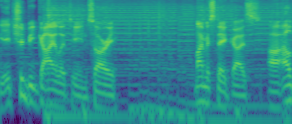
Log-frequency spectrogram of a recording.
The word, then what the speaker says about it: Guillotine: Yeah, I've been pronouncing it wrong. It should be Guillotine, sorry.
